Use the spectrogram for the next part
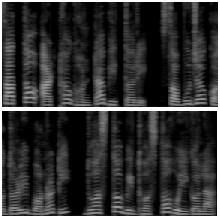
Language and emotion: Odia, neutral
